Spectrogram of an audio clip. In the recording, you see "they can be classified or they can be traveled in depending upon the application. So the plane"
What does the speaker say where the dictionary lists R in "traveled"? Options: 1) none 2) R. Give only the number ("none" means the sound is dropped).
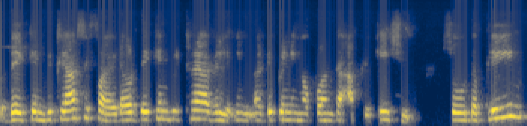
2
